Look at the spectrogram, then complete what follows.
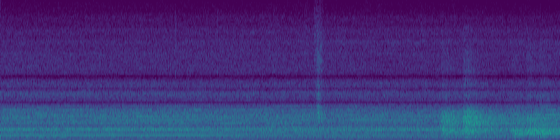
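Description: Steady mechanical hum with hiss, with a held tone that fades out about four seconds in. A louder rushing noise comes in about nine seconds in and again near the end.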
